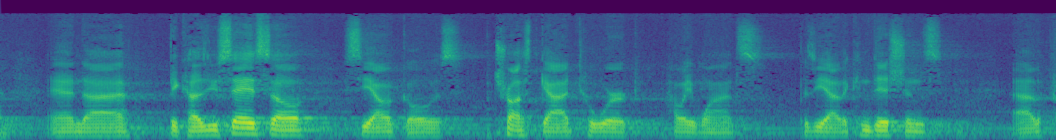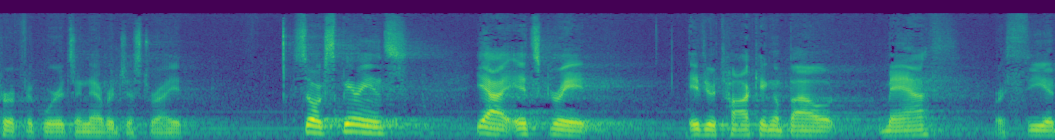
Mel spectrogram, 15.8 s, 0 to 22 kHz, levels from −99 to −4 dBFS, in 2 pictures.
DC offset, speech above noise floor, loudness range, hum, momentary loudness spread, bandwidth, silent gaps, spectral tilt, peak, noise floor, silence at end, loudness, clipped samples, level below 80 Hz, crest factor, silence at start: under 0.1%; 24 dB; 7 LU; none; 18 LU; 16 kHz; none; -4.5 dB/octave; -2 dBFS; -47 dBFS; 0 s; -24 LUFS; under 0.1%; -52 dBFS; 22 dB; 0 s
